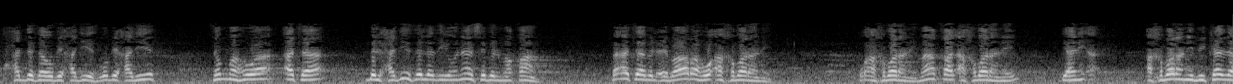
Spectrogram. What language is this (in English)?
Arabic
